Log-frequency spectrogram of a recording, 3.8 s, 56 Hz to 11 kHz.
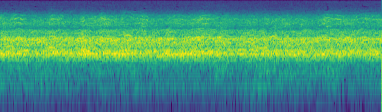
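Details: Large flock of snow geese taking flight near Sacramento National Wildlife Refuge, November 2018: countless overlapping honks merge into a continuous loud clamor held at an even level throughout.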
